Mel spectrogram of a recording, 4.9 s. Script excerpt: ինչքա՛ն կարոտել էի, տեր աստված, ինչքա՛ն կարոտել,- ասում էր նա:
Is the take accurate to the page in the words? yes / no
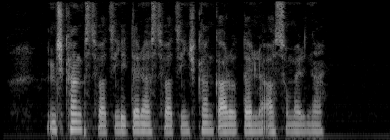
no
